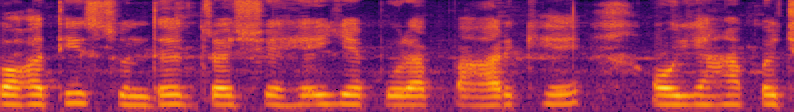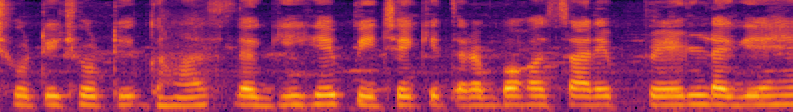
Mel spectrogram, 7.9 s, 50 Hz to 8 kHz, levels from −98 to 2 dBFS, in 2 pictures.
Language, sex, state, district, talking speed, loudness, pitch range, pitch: Hindi, female, Haryana, Charkhi Dadri, 195 wpm, -20 LUFS, 185-195 Hz, 190 Hz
